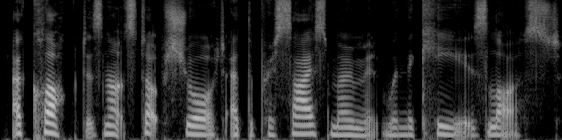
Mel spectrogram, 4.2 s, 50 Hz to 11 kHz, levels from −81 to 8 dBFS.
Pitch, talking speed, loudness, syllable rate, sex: 185 Hz, 215 wpm, -22 LUFS, 4.5 syllables/s, female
